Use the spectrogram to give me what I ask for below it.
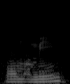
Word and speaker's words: Om Amin: Mr Amin could you state your full name spell it and your um where you live yes uh full name is om Amin first name om o m last name Amin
